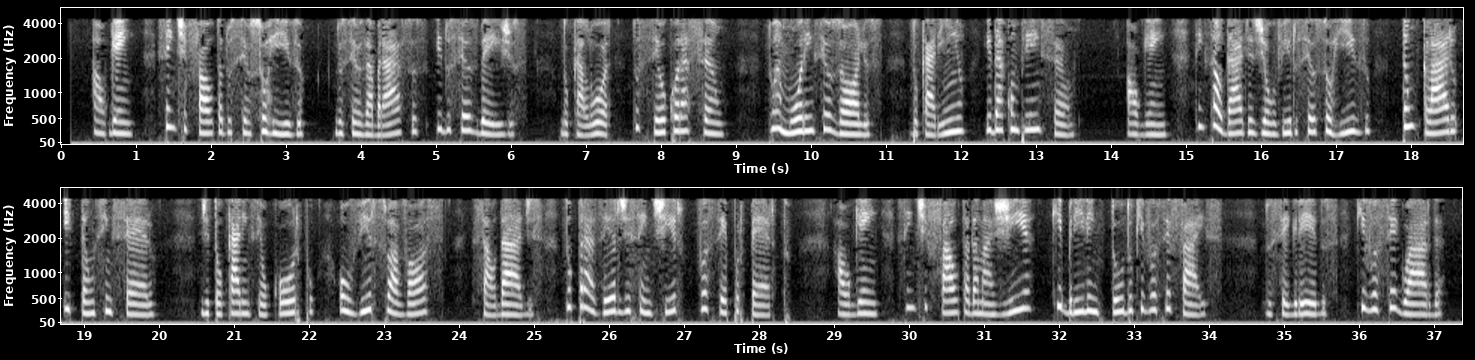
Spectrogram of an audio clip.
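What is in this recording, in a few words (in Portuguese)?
ROMANTICA, female, Telemensagens, Só Voz; Telemensagens 2017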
